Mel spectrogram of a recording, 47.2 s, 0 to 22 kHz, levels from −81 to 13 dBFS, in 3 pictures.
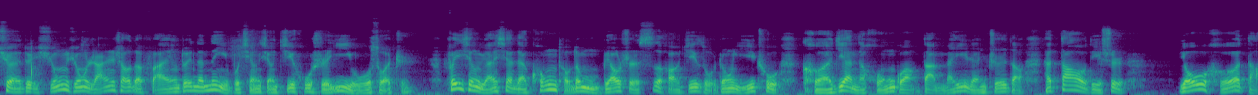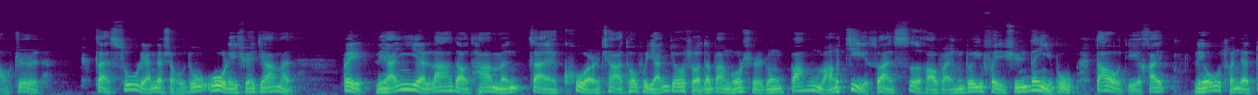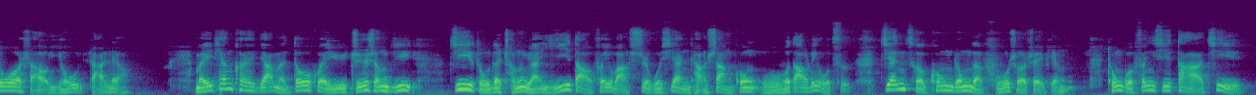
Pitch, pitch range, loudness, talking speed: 115 Hz, 95-140 Hz, -17 LUFS, 205 characters per minute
